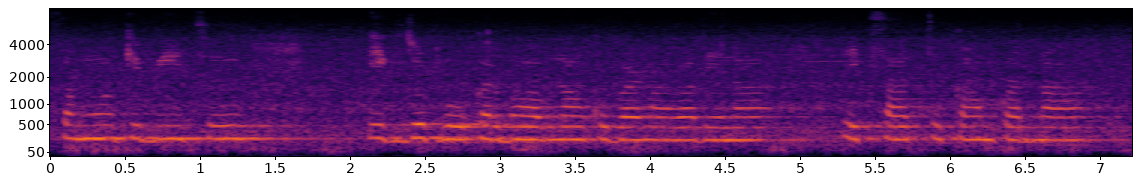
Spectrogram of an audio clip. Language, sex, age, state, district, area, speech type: Hindi, female, 18-30, Madhya Pradesh, Hoshangabad, rural, spontaneous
